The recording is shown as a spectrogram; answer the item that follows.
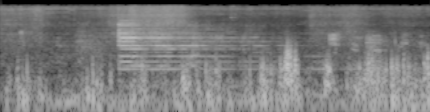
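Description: A short horn blast, a steady chord of several tones lasting under a second, heard about a second in over low outdoor rumble and faint voices.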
